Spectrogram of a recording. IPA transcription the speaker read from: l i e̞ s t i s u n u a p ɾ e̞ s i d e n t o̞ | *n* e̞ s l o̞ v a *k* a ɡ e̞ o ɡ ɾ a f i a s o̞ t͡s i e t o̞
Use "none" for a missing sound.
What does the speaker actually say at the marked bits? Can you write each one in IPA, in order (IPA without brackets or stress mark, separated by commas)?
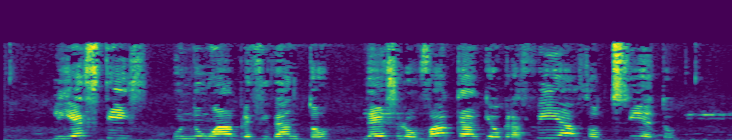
d, k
